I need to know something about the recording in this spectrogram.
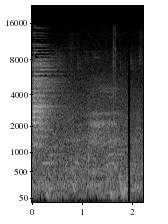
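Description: A bare steel barbell clinking as it is gripped and lifted off the floor, one sharp metallic clink at the start that rings briefly, followed by low room noise.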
